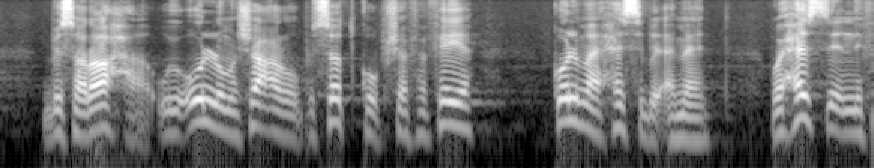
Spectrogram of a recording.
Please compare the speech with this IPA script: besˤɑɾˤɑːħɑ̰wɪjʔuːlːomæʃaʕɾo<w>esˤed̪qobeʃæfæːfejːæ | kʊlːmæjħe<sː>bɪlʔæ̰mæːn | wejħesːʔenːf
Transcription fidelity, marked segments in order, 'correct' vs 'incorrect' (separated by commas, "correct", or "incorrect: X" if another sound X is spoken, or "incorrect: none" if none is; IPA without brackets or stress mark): incorrect: b, correct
